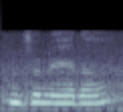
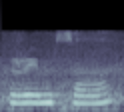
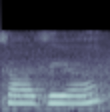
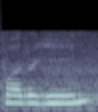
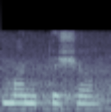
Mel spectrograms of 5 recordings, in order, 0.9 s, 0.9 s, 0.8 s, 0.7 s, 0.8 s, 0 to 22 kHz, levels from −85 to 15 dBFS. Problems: constant background noise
